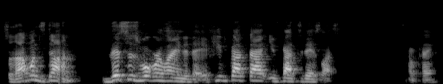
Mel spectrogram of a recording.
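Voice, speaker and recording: A man's voice: on the high side, big pitch swings, fast, slightly rough, lo-fi sound. A man teaching a math class, explaining steps patiently and often asking if students follow. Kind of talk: classroom lecture.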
